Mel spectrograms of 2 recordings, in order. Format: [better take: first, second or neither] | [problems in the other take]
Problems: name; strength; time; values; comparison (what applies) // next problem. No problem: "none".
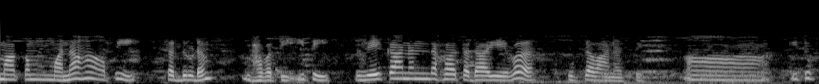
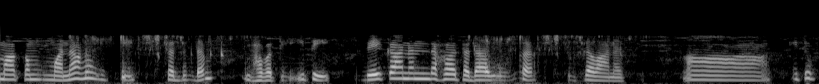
first | noise reduction (neural separator model SepFormer WHAM!)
